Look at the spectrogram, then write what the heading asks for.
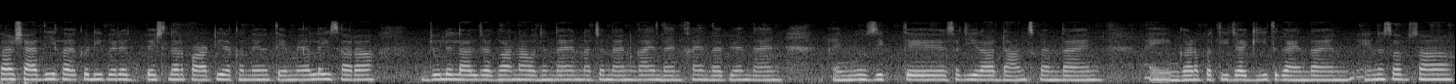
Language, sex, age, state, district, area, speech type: Sindhi, female, 30-45, Rajasthan, Ajmer, urban, spontaneous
